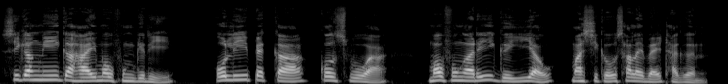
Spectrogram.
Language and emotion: Bodo, neutral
